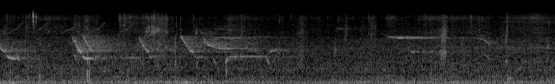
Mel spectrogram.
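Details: Baby monkey Jinx, a female, crying after being attacked by another monkey named Spring: a run of high, tonal whimpering cries, some dropping sharply in pitch, others held flat, with overtones, over faint outdoor background noise.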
